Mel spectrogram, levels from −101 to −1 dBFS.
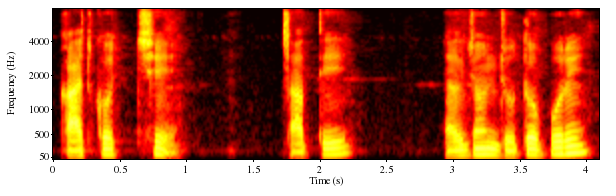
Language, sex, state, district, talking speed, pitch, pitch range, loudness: Bengali, male, West Bengal, Malda, 100 wpm, 115 Hz, 105-120 Hz, -21 LUFS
